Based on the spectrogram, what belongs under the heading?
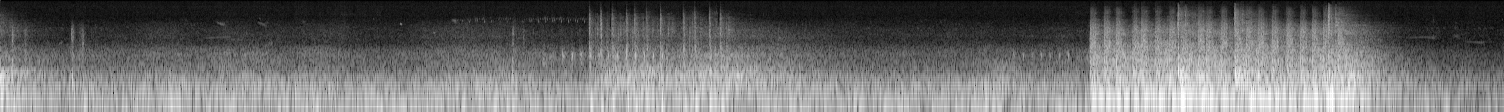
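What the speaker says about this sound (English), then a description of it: "We're hearing lots of gunshots at the moment coming out" Rapid bursts of automatic gunfire ring out in the VR shooter Onward during a competitive VRML match, with two distinct volleys separated by a quieter stretch.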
